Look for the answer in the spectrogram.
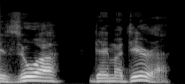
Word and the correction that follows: São João da Madeira: How am I very close? Yeah, almost. It says São João da Madeira.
